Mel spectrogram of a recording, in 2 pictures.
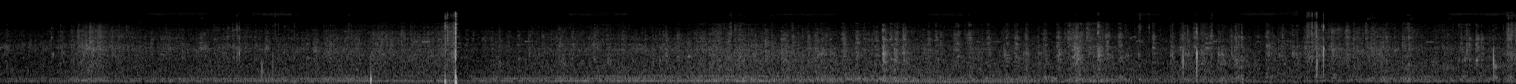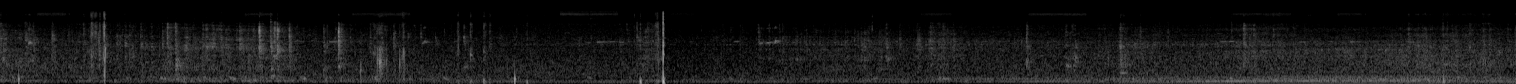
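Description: Hooves of a Thoroughbred gelding falling on a sand arena as it is ridden, heard as soft irregular beats over outdoor background noise, with two sharp clicks, one about four seconds in and one a little past twenty seconds.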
